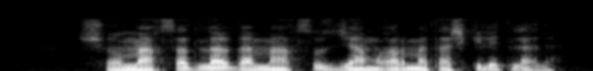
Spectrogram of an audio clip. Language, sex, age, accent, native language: Uzbek, male, 25-34, Jizzax, Uzbek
